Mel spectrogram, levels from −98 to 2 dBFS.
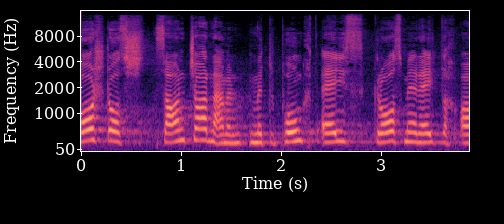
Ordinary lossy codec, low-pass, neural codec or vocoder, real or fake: MP3, 96 kbps; 14.4 kHz; vocoder, 44.1 kHz, 128 mel bands, Pupu-Vocoder; fake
